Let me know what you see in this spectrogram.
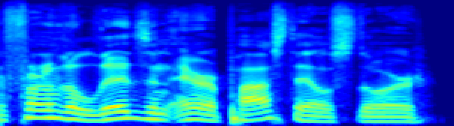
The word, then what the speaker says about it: Aeropostale: Yeah, I think it's Aeropostale. – Aeropostale. – Mm-hmm. Airmail. – Must be Italian. – Yeah, airmail. – Postal. – It is. Aeropostale. It's airmail, man.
